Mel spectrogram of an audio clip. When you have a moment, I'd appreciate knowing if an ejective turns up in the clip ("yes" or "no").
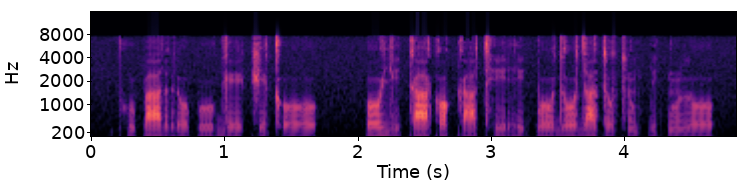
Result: yes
